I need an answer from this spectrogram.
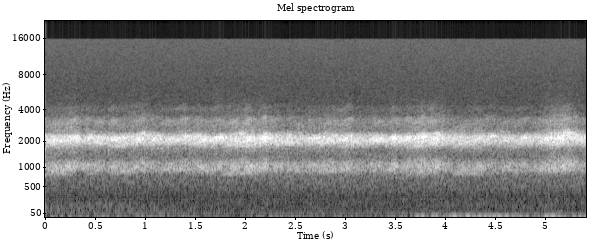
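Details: Spring wetland frog chorus recorded live without looping, a continuous shimmering drone of many overlapping high trills holding an even pitch throughout, softly swelling and fading.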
